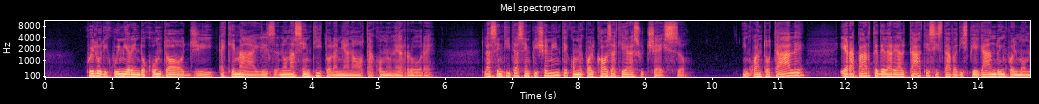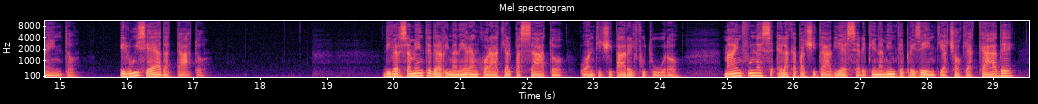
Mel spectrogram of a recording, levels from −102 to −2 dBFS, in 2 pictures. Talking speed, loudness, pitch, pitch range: 140 wpm, -20 LUFS, 110 Hz, 100-125 Hz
